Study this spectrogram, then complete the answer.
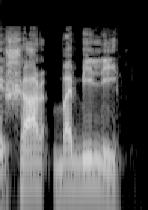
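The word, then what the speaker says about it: šar Bābili: «Царь Вавилона» звучало на местном наречии «шар Бабили».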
